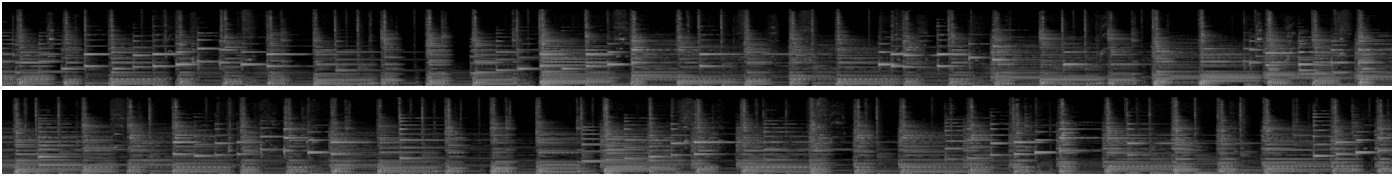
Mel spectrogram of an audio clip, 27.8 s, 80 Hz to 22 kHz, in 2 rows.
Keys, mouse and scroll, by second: 0.5 middle click, 1.1 shift+middle click, 3.8 click, 6.1 click, 8.4-8.7 shift+middle drag, 18.8 shift+middle click, 19.1-20.2 middle drag, 20.4 shift+middle click, 21.0 click, 21.4-21.9 middle drag, 22.3-22.6 middle drag, 24.0-24.9 middle drag, 25.6 middle click, 26.9-27.2 shift+middle drag.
